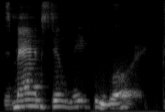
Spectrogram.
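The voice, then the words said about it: Imitates another person's voice. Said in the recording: “my poor man's impersonation of Robert Stack and Charlton Heston ... that's a bad impersonation”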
